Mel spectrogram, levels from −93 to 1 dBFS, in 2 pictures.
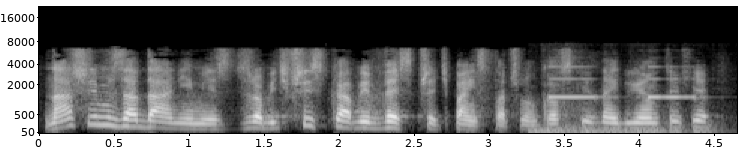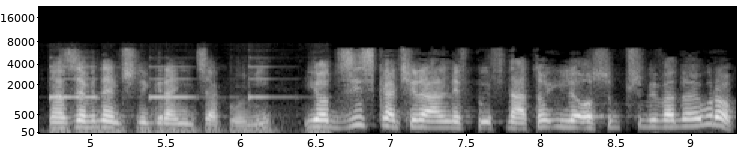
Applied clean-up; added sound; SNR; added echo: neural mask model RNNoise.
